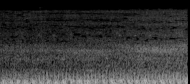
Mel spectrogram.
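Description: A motorbike engine hums as it rides past on a road.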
